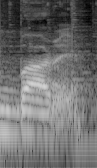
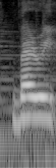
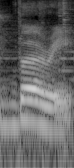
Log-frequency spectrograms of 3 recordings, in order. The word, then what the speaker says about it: Bury: bicia popełniałem ten błąd że zamieniał u na a i czytałem coś w stylu bar No i jak to powinno być poprawnie teraz przyszedł mi pajan i pomoże wymawia Berry tak samo jak zakopać albo pochować ale podobno lokalni mieszkańcy mówią też bury więc są dwie poprawne wymowy Berry i burry dziękuję za pomoc czyli nie Barry Dzięki Stefan następny na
